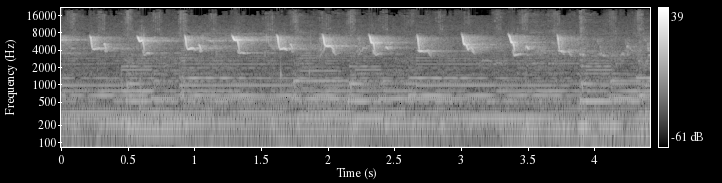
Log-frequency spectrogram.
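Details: Common Chiffchaff in spring (April) in Kociewie, southern Gdańsk Pomerania, Poland, singing a steady run of high, chipping notes alternating in pitch, nearly three per second, over soft background music.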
